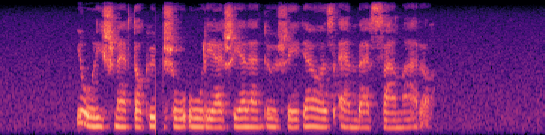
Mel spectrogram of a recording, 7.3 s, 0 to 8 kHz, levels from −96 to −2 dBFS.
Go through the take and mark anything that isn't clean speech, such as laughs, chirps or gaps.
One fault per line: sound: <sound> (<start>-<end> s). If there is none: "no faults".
sound: dropout (2.1-2.2 s)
